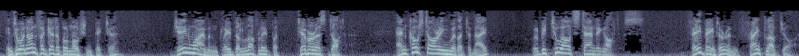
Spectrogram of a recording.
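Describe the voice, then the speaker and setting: A man's voice: on the high side, big pitch swings, normal speed. A man giving a formal, scripted introduction as host of a 1950s radio theater broadcast. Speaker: producer and host. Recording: muffled old radio broadcast, faint music.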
